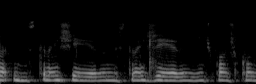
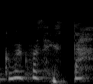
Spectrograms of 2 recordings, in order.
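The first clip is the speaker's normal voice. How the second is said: exclamação; 6 semitones higher, 4 dB quieter, much faster than usual. Shown as a demonstration. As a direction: exclaim it lightly, pitched up. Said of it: "tipo, exclamando". (exclamando em tom agudo)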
